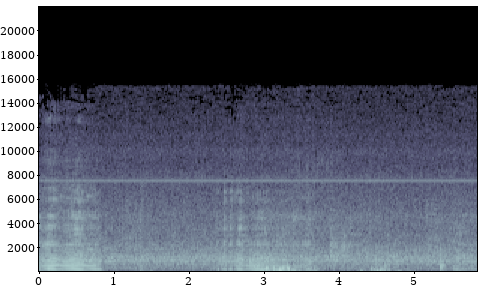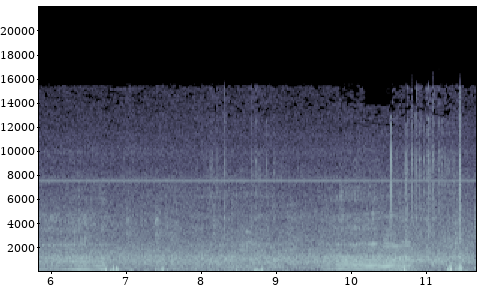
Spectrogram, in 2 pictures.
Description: A very disterbing snore for when you are trying to go to sleep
